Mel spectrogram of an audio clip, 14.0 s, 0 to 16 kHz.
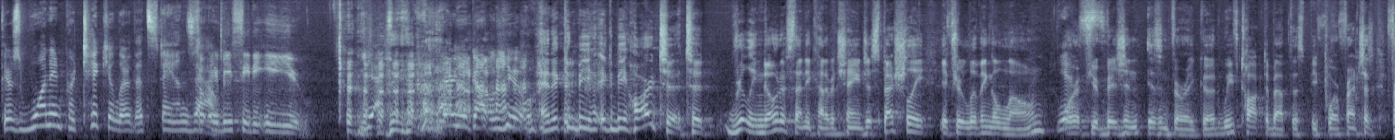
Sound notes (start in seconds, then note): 3.4 laughter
